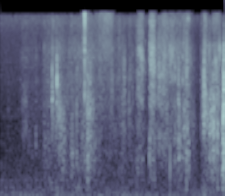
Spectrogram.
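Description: Pages flipped back through a stack of files: a quiet series of soft, papery rustles and brief swishes, irregularly spaced, with no one speaking.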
